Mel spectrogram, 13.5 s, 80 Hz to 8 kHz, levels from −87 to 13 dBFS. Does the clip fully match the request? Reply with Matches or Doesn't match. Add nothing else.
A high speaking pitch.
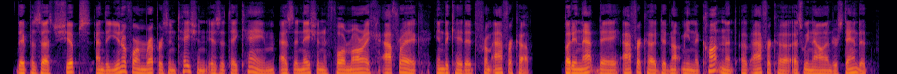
Doesn't match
